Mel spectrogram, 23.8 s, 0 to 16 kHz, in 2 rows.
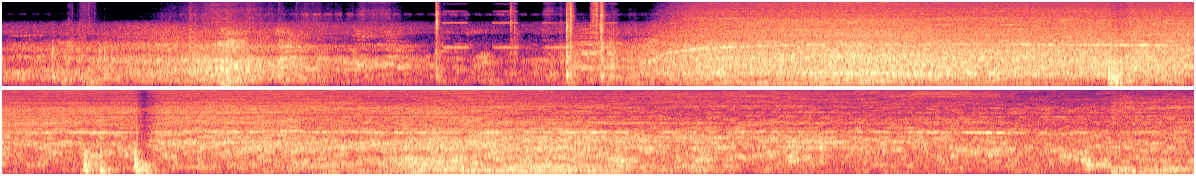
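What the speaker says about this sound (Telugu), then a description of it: "ఏసీ ఇట్లా ఆటో క్లైమేట్ ఏసీ ఇది" Automatic climate-control air conditioning in a 2018 Maruti Suzuki Baleno diesel blows with a steady, loud fan whoosh inside the cabin, punctuated by a few clicks and thumps.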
